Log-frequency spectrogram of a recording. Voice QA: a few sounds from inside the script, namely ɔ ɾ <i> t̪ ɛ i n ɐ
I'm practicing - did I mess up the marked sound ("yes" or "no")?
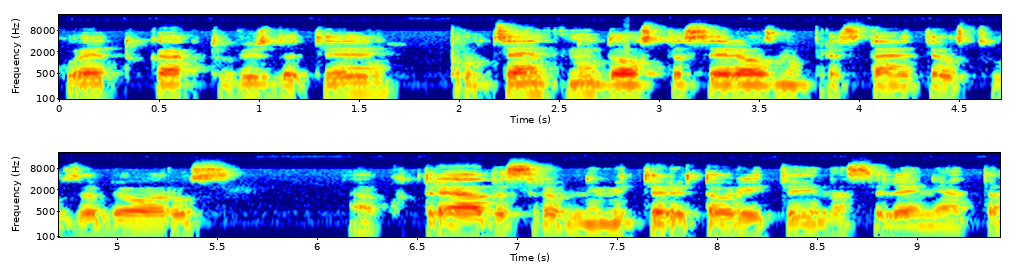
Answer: yes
